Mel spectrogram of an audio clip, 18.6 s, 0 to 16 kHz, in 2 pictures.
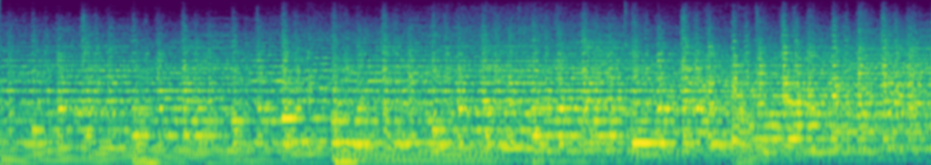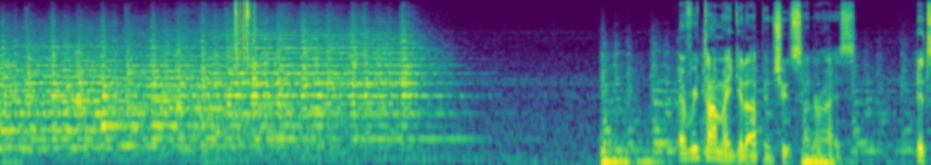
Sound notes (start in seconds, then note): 3.2 orchestral music swells; 11.6 camera clicking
